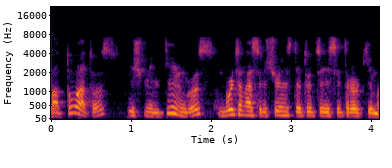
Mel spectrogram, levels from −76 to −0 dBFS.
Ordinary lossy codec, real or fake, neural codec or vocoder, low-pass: AAC, 48 kbps; real; none; 7.2 kHz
